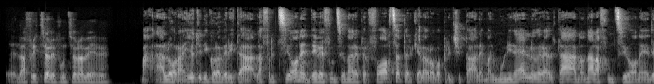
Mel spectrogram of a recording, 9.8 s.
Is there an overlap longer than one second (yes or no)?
no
